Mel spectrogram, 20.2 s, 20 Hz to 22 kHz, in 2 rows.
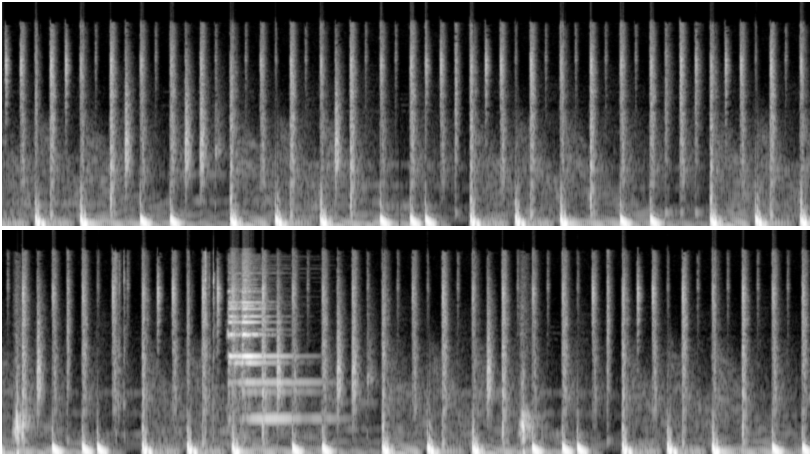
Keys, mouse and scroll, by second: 3.4 shift+click, 5.0 shift+right click, 10.2 space, 10.9 click, 14.6 p, 15.5 click, 19.4 click.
